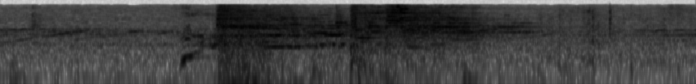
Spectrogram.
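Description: A heavy metal gate creaks and grinds open.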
